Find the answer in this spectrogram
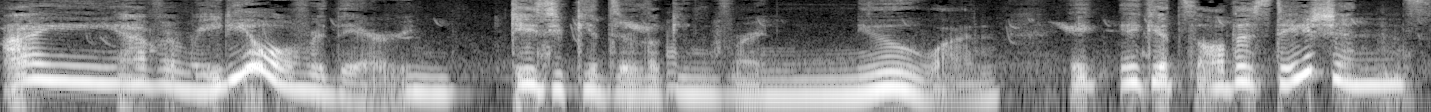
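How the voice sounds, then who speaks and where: At a moderate pace, a woman uses a put-on character voice at medium pitch. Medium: audio drama. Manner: hesitant, stammering.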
